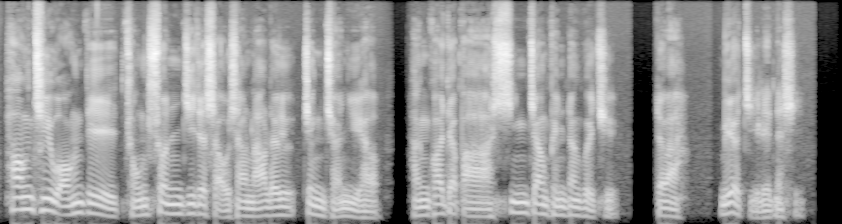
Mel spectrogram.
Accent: Hong Kong; 他们是中国人，你们是台湾人，我是香港人。

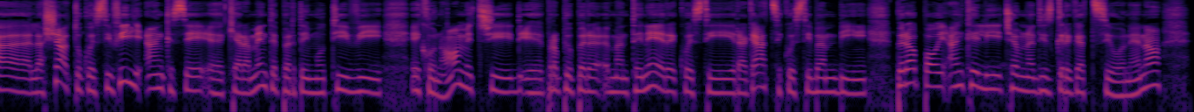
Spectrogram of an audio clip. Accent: Veneto, Italy; Io sono veneta e questa cosa accadeva molto spesso.

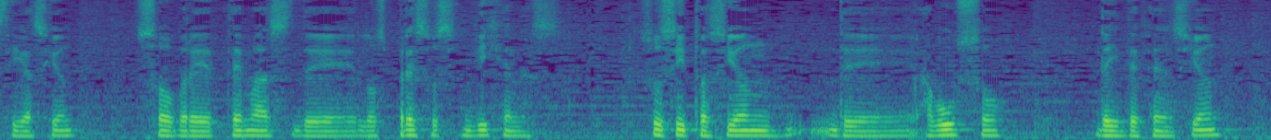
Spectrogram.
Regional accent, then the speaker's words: Tlapa, Guerrero, Mexico; born there; Nací en Tlapa, Guerrero.

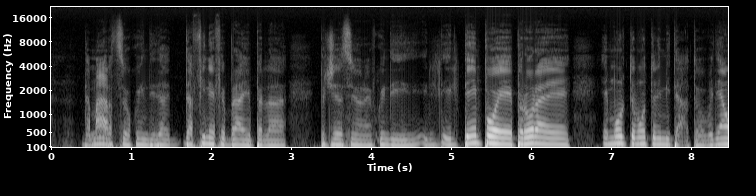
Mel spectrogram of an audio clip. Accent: Bergamo, Lombardy, Italy; Sono di Bergamo.

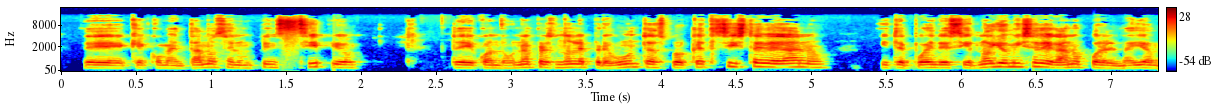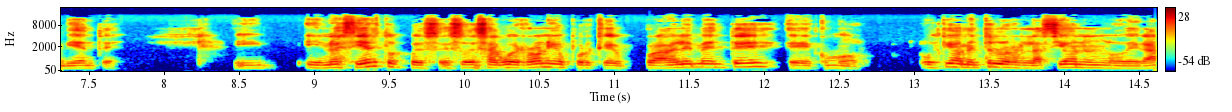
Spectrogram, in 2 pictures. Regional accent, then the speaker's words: Sonora, Mexico; Y pues como somos de Sonora y en Sonora se produce de una manera diferente la carne

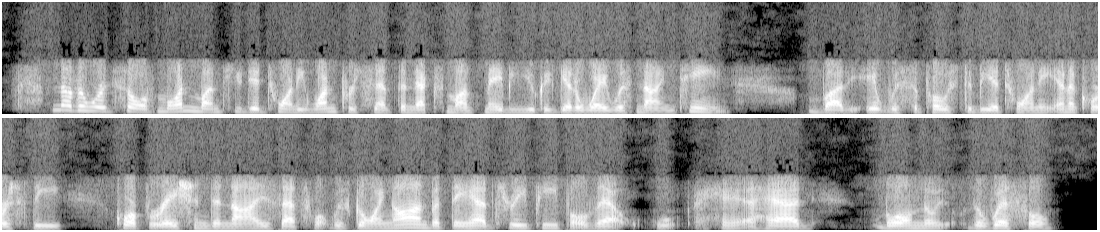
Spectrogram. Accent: South Dakota, United States; I grew up in South Dakota near the Native Americans, and my dad is part Native American

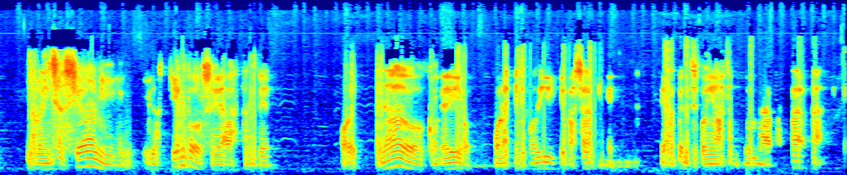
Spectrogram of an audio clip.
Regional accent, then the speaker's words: Buenos Aires, Argentina; yo soy nacido y criado en la Capital Federal.

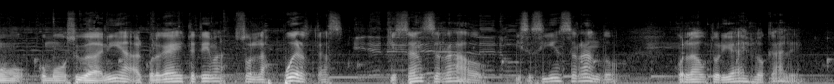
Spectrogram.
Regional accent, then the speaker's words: La Reina, Santiago Metropolitan, Chile; also born or lived in Ñuñoa; Yo no soy nacido ni criado en Puente Alto. Yo vengo de La Reina.

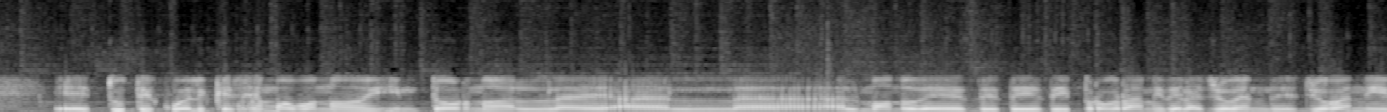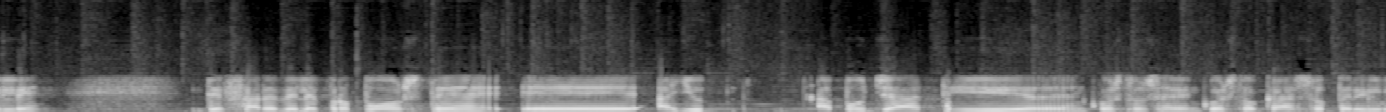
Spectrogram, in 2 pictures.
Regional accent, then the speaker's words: Spain; also born or lived in Turin; now in Thessaloniki, Greece; Io sono spagnolo.

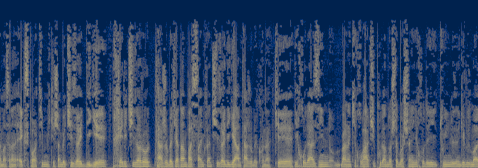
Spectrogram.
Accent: Iran; now in France; هر چی هم ایرانی باشم، منو فرانسوی میدونن، من که از فرانسه اومدم،

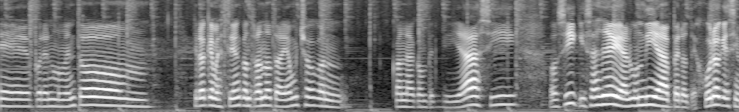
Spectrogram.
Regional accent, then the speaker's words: Mendoza, Argentina; Y de acá de Mendoza somos la Alex Mine, la Lila y yo.

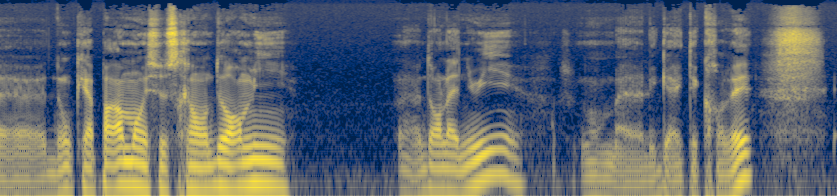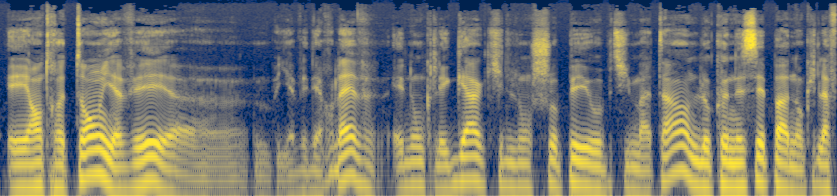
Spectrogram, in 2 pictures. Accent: Reims, Grand Est, France; je viens de Champagne, mais un Troyen du coup, donc un champenois de Troyes, moi je suis un champenois de Reims

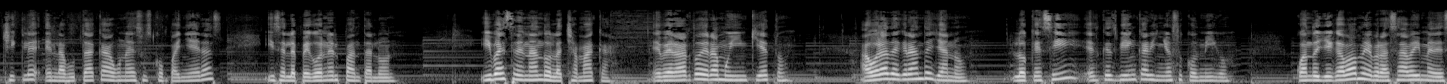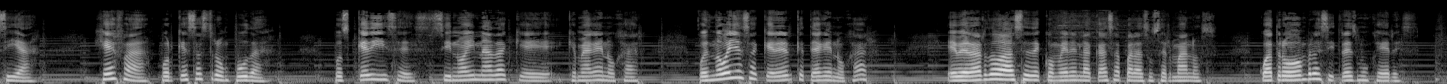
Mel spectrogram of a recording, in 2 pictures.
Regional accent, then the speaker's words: Omeapa, Guerrero, Mexico; Soy de Omeapa Guerrero, madre de 7 hijos.

